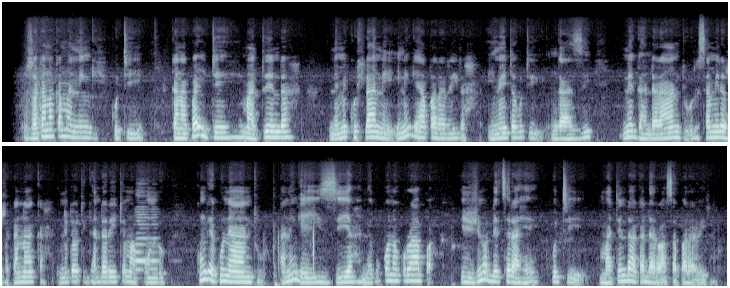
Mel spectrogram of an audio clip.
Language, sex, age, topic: Ndau, male, 25-35, health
